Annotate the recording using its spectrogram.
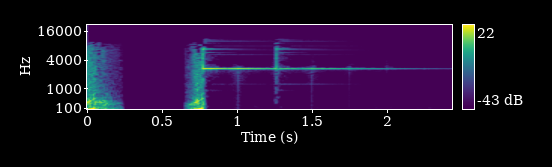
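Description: Outro sound effect: a short thump, then a second hit that becomes a high bell-like ding, struck again about half a second later and fading as it rings out.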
